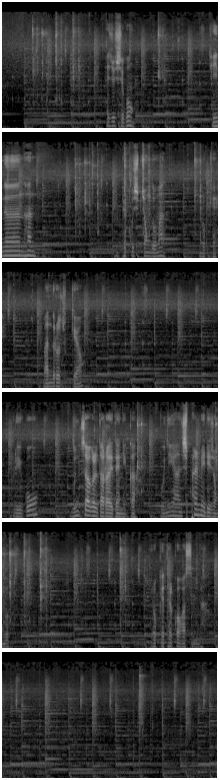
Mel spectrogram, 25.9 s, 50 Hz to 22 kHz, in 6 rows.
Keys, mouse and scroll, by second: 0.6 KP_1, 2.0 click, 3.1 p, 3.4 click, 5.8 KP_1, 7.7 middle click, 8.4 click, 8.7 middle click, 9.6 scroll up 1, 10.0 middle click, 13.5 scroll up 1, 14.1-15.7 drag, 15.7 p, 17.2 KP_1, 18.5 scroll down 1, 19.2 middle click, 19.8 click, 20.2 scroll up 1, 20.5-20.8 scroll down 1, 21.6-23.5 middle drag, 23.5 scroll up 1, 24.4 shift+middle click.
